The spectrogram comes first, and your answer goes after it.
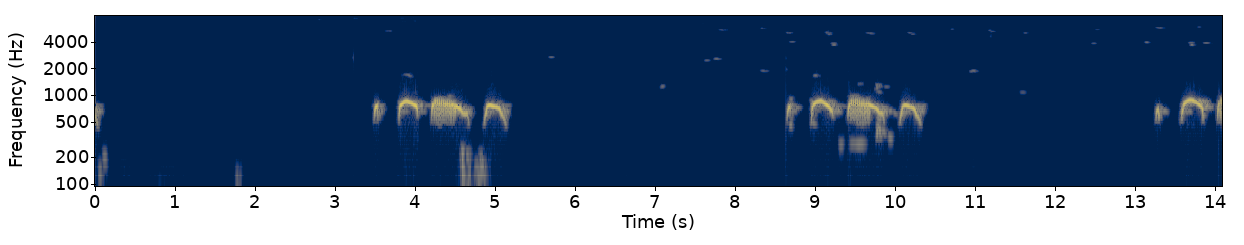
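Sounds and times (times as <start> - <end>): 
spotted dove cooing: 3.5 - 5.2, 8.6 - 10.4, 13.2 - 14.0.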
